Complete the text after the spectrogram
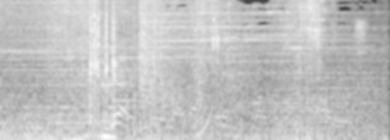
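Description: A chest creaks open with a shimmering jingle.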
